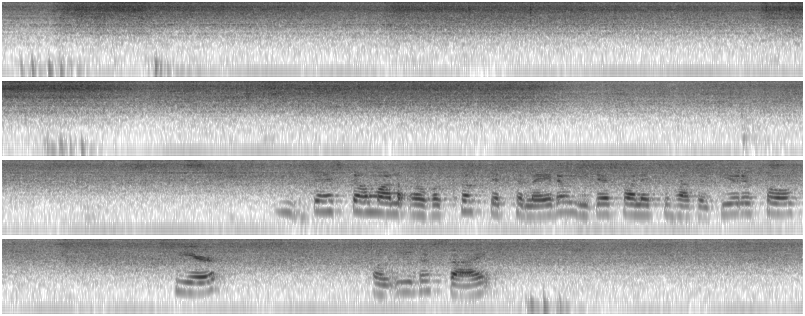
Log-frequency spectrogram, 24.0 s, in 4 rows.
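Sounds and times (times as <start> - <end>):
steam hissing: 0.0 - 24.0
tomato slices sizzling in a pan: 0.0 - 24.0.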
